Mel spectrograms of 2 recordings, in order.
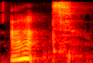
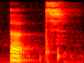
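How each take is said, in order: First: The vowel is the full open a sound. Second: The vowel is a relaxed schwa sound. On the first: "strong form ... at, with the a vowel" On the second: "once we weaken this word, it becomes ut"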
